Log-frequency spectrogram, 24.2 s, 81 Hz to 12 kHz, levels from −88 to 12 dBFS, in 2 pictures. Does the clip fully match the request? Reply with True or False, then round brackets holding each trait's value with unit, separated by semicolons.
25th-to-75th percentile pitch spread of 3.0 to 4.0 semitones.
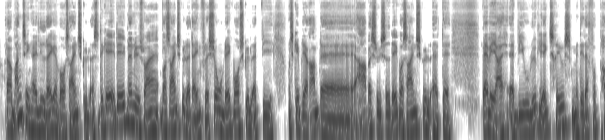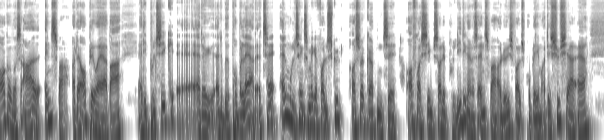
True (3.7 semitones)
